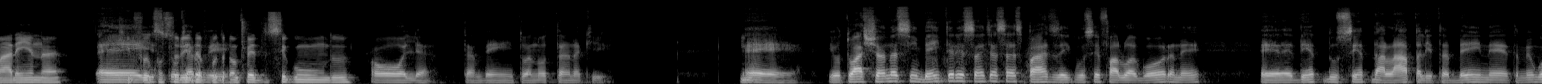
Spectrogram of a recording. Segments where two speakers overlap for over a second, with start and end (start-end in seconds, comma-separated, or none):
1.2-2.4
